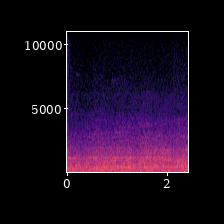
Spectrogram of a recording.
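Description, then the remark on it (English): An airplane flying overhead: a steady, loud, low rumbling roar that holds constant throughout, with no voices or other distinct sounds breaking through. “That's an airplane. That's literally a fucking airplane.”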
